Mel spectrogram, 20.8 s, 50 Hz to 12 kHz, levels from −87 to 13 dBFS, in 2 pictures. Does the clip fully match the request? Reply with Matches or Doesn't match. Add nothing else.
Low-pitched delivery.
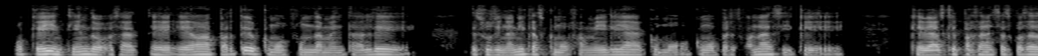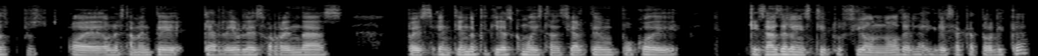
Matches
